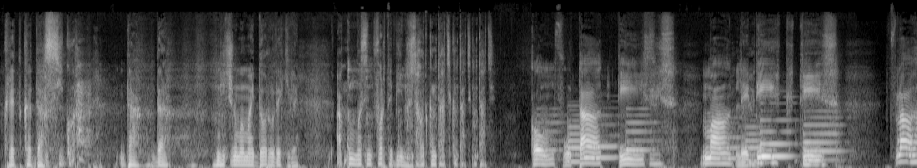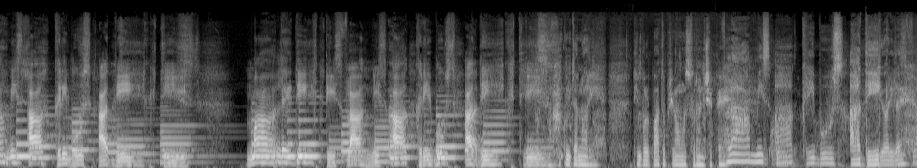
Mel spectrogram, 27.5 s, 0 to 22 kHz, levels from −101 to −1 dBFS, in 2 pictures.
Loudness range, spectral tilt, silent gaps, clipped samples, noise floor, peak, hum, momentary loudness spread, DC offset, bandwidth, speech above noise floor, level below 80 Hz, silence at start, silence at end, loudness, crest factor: 6 LU; -6 dB/octave; none; under 0.1%; -61 dBFS; -4 dBFS; none; 14 LU; under 0.1%; 16 kHz; 38 dB; -40 dBFS; 0.05 s; 0 s; -24 LUFS; 20 dB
